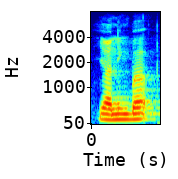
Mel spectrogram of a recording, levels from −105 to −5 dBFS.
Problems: low volume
